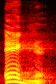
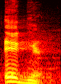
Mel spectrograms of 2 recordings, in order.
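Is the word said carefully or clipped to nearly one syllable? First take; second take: clipped; clipped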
